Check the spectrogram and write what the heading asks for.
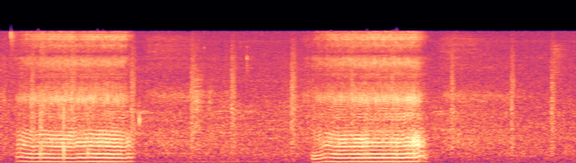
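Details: A person snoring.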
